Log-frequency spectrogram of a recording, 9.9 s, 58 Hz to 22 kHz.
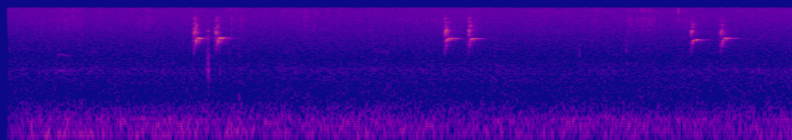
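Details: Great grey shrike (Lanius excubitor), 12 November 2011, giving short, high, sharp notes in quick pairs about every three seconds, over a steady low rumble of wind or distant traffic.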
